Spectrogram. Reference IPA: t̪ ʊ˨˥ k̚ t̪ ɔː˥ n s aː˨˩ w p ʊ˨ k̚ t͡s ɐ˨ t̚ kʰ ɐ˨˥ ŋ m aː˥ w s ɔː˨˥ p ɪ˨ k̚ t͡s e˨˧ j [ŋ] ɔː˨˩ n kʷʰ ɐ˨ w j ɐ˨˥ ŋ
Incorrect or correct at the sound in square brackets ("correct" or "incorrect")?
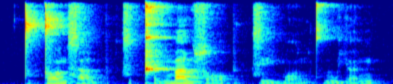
incorrect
